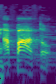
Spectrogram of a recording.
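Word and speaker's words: アパート: Apato. Apato. Did you hear it well? The word is pronounced apato. Apato.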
